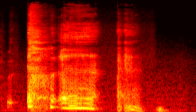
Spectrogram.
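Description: A rough bout of coughing caused by post-nasal drip: a long, raspy, throat-clearing cough followed by a shorter second one, then a faint rasp, with no talking.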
